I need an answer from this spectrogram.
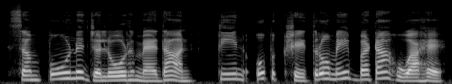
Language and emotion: Hindi, neutral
